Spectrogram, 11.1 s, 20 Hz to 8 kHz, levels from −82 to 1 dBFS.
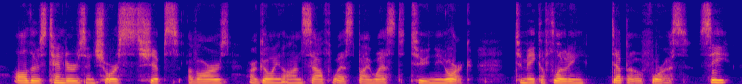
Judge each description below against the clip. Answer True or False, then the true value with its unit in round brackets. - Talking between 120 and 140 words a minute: True (135 wpm)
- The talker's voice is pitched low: False (175 Hz)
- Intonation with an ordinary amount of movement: False (1.8 semitones)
